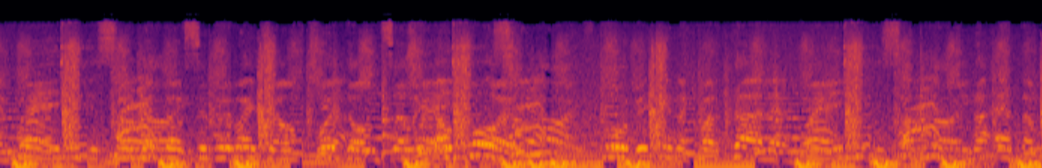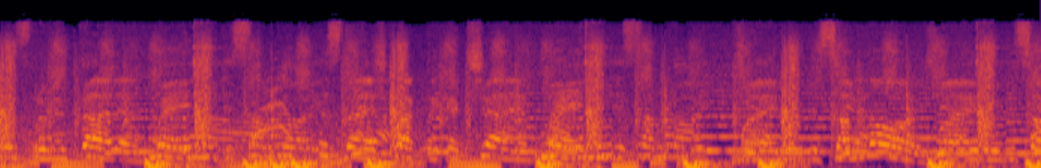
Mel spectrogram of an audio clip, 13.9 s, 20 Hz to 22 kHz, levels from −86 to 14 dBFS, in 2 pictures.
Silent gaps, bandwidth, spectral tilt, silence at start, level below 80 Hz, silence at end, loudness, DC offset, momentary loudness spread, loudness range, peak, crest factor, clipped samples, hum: none; 14.5 kHz; -4.5 dB/octave; 0 s; -22 dBFS; 0 s; -17 LUFS; under 0.1%; 4 LU; 2 LU; 0 dBFS; 14 dB; under 0.1%; none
